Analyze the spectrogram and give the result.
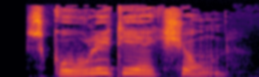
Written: skoledirektion

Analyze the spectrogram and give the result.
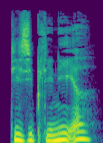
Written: disciplineret

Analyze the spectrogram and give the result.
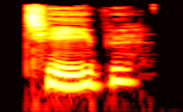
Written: tapet

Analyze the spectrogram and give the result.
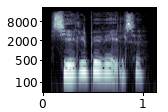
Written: CIRKLEN

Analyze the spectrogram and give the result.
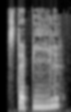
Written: stabile

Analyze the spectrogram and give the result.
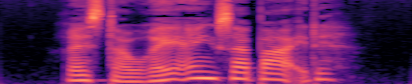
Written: restaureringsarbejde

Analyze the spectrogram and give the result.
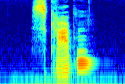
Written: skræppen

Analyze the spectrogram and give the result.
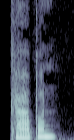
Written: karbon

